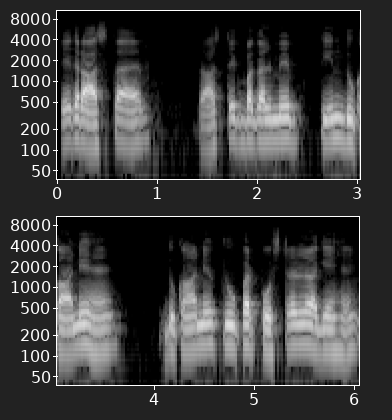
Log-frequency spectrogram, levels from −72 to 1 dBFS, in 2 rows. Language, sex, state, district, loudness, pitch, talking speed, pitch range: Hindi, male, Andhra Pradesh, Guntur, -19 LUFS, 140 Hz, 160 wpm, 125-145 Hz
